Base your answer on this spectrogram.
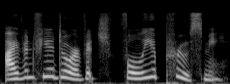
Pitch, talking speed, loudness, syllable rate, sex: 280 Hz, 130 wpm, -21 LUFS, 5.5 syllables/s, female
